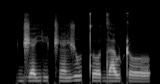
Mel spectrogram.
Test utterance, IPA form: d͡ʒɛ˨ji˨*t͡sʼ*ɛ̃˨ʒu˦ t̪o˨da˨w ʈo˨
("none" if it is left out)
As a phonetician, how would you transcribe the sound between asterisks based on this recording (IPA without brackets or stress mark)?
t͡ʃ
